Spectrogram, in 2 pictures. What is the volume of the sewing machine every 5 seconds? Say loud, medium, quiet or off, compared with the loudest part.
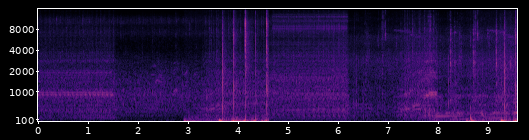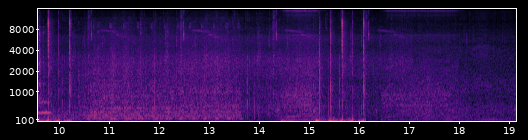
medium, loud, loud, medium.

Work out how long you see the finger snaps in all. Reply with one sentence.
You can hear the finger snaps for 5 seconds altogether.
